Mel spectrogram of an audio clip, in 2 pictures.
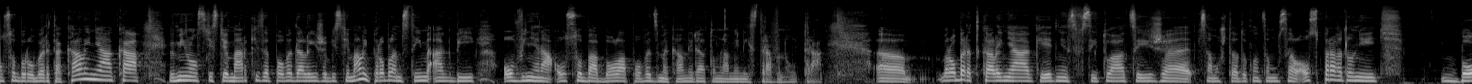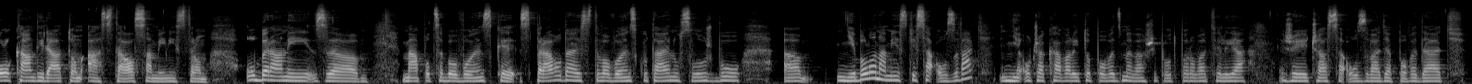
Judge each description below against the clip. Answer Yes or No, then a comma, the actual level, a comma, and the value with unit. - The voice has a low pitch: No, medium, 165 Hz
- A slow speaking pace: No, average, 145 wpm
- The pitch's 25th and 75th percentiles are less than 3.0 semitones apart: Yes, narrow, 2.5 semitones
